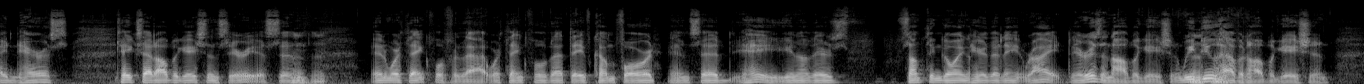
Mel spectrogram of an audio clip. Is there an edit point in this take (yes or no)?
yes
